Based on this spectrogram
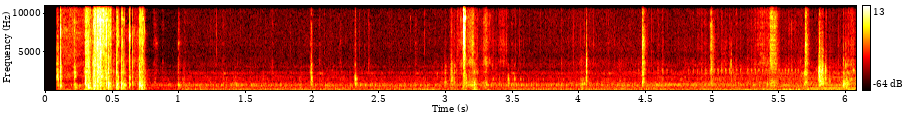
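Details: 2004 Acura TSX automatic: low rumble with scattered, irregular clunks and knocks; owner suspects bad rear motor mounts, bushings or sway bar, not the engine itself.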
